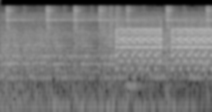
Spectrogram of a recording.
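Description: Background music, then an electronic telephone ring that starts about halfway through in short repeated bursts.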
